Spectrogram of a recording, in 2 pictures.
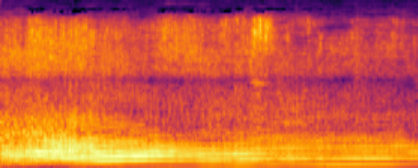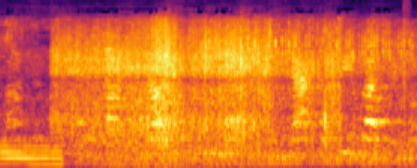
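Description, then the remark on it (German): A car's engine hums loudly as it pulls up in front of a school, its pitch sinking as the vehicle slows, then cuts off abruptly about halfway through, leaving a busy outdoor background with faint murmuring behind it. “Kurze Zeit später fuhr sie vor der Schule vor.”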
